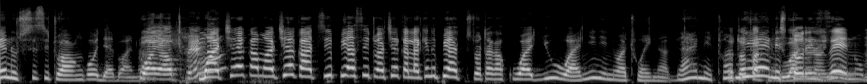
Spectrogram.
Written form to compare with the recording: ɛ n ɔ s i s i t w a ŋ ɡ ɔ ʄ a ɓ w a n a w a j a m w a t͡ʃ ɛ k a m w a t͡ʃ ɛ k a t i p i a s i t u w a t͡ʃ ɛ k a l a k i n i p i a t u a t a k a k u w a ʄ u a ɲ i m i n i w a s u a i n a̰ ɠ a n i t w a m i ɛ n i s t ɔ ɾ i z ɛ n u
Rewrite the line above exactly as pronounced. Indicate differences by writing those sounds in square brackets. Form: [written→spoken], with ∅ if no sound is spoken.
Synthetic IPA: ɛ n [ɔ→u] s i s i t w a ŋ ɡ ɔ ʄ a ɓ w a n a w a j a m w a t͡ʃ ɛ k a m w a t͡ʃ ɛ k a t i p i a s i t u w a t͡ʃ ɛ k a l a k i n i p i a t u a t a k a k u w a ʄ u a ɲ i [m→ɲ] i n i w a [s→t] u a i n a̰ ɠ a n i t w a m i ɛ n i s t ɔ ɾ i z ɛ n u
